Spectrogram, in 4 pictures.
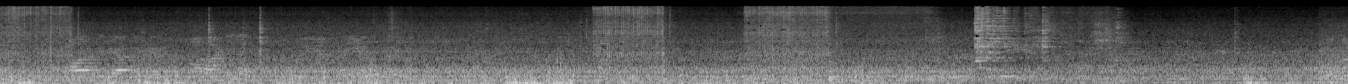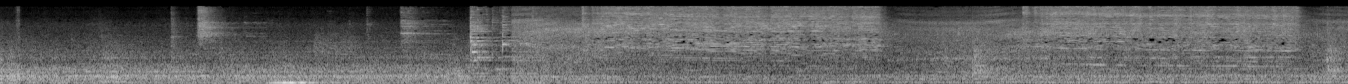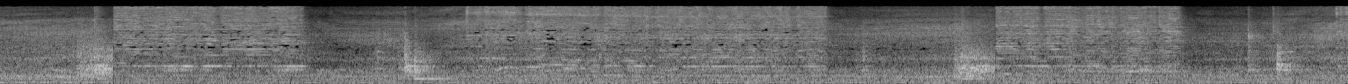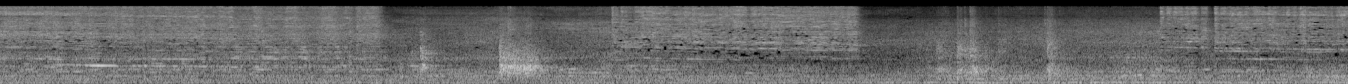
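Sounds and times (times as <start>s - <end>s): angle grinder grinding metal: 0.0s - 0.8s, 5.9s - 8.6s.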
